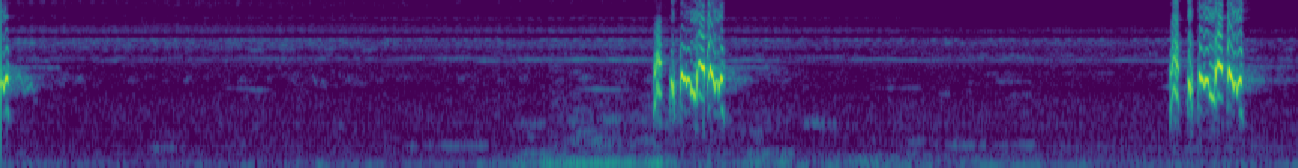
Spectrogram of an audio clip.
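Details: Sooty-headed bulbul song meant to rile wild birds; quick burbling bursts of chirps, each under half a second, spaced about three and a half seconds apart in otherwise quiet surroundings.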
